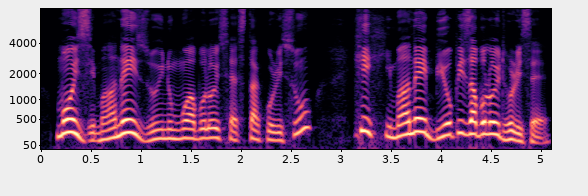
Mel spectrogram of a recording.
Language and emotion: Assamese, fearful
